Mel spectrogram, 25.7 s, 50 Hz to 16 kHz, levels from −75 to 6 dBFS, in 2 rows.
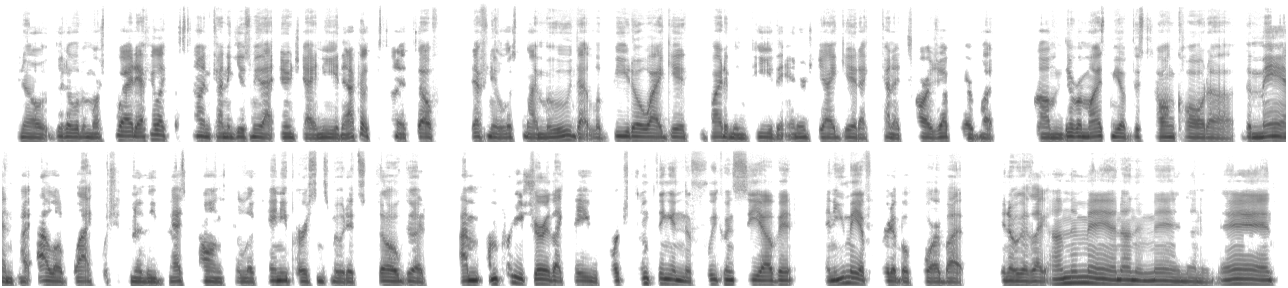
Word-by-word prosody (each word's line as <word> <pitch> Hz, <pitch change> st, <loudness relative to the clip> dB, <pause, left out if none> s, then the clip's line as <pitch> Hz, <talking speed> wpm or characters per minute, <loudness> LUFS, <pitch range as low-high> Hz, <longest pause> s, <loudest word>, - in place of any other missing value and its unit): you 95 Hz, -, -2 dB
know, 90 Hz, -2 st, 0 dB
get 105 Hz, -, -5 dB
a 100 Hz, -, +3 dB
little 95 Hz, -, +1 dB
bit 95 Hz, -, 0 dB
more 90 Hz, -1 st, 0 dB
sweaty, 110 Hz, -2 st, +3 dB
I -, -, +2 dB
feel 125 Hz, +5 st, 0 dB
like 120 Hz, -, +1 dB
the -, -, -16 dB
sun 105 Hz, -2 st, +1 dB
kinda 95 Hz, -1 st, 0 dB
gives 95 Hz, +1 st, -1 dB
me 100 Hz, -, +2 dB
that 85 Hz, -3 st, 0 dB
energy 90 Hz, -1 st, 0 dB
I 80 Hz, -1 st, 0 dB
need, 90 Hz, 0 st, +1 dB
and 85 Hz, -, +2 dB
I -, -, +1 dB
feel -, -, -1 dB
like -, -, -5 dB
the -, -, -16 dB
sun -, -, 0 dB
itself -, -, -2 dB, 0.3 s
definitely 95 Hz, -3 st, 0 dB
lifts 90 Hz, 0 st, -3 dB
my 90 Hz, -, -1 dB
mood, 95 Hz, +6 st, +2 dB
that 85 Hz, -3 st, -3 dB
libido 100 Hz, +4 st, +1 dB
I 95 Hz, -2 st, +2 dB
get, 95 Hz, 0 st, -1 dB
the 80 Hz, -, -16 dB
vitamin 90 Hz, -5 st, 0 dB
D, 95 Hz, -1 st, -1 dB
the -, -, -4 dB
energy 90 Hz, +1 st, -2 dB
I 90 Hz, -1 st, 0 dB
get, 90 Hz, +1 st, -2 dB
I 85 Hz, -, -3 dB, 0.2 s
can 90 Hz, -, -2 dB
kinda 80 Hz, -, -2 dB, 0.2 s
charge 90 Hz, -3 st, +1 dB
up 95 Hz, 0 st, +1 dB
there, -, -, -1 dB
but, -, -, -3 dB, 0.5 s
um, 85 Hz, -1 st, +2 dB
that 105 Hz, +4 st, +3 dB
reminds 100 Hz, +1 st, +2 dB
me 100 Hz, -, +2 dB
of 95 Hz, -, 0 dB
this 95 Hz, -, -4 dB
song 95 Hz, 0 st, +1 dB
called, 90 Hz, -2 st, -1 dB
uh, 80 Hz, -3 st, -3 dB
"The -, -, -4 dB
Man" 95 Hz, -1 st, +3 dB
by 85 Hz, +2 st, -4 dB
Aloe 95 Hz, -4 st, +2 dB
Blacc, 90 Hz, -1 st, +1 dB
which -, -, -14 dB
is -, -, -24 dB
one 90 Hz, -1 st, +1 dB
of 85 Hz, -, +1 dB
the 85 Hz, -1 st, +1 dB
best 95 Hz, 0 st, 0 dB, 0.2 s
songs 90 Hz, -3 st, +1 dB
to 90 Hz, -, -5 dB
lift 85 Hz, -2 st, -2 dB
any 100 Hz, 0 st, +4 dB
person's 90 Hz, 0 st, -2 dB
mood, 85 Hz, -1 st, 0 dB
it's 85 Hz, -, -2 dB
so 95 Hz, -2 st, +4 dB
good, 85 Hz, -4 st, 0 dB, 0.3 s
I'm 205 Hz, 0 st, +5 dB
I'm 240 Hz, -, +6 dB
pretty 155 Hz, -, +1 dB
sure, 120 Hz, -1 st, +4 dB
like, 105 Hz, -, +1 dB
they 100 Hz, -1 st, 0 dB, 0.2 s
worked -, -, -2 dB
something 130 Hz, -2 st, +1 dB
in 110 Hz, -3 st, +5 dB
the 90 Hz, -, -1 dB
frequency 110 Hz, 0 st, 0 dB
of 105 Hz, 0 st, +2 dB
it, 105 Hz, -1 st, +1 dB, 0.3 s
and 105 Hz, -, +4 dB
you 120 Hz, -, +5 dB
may 140 Hz, -1 st, +3 dB
have 115 Hz, -, +2 dB
heard 100 Hz, -, +1 dB
it -, -, -1 dB
before, 85 Hz, 0 st, -2 dB
but 85 Hz, 0 st, -1 dB, 0.4 s
you -, -, -3 dB
know, 100 Hz, -, +4 dB
it -, -, +3 dB
goes 95 Hz, -, +1 dB
like, 95 Hz, -1 st, 0 dB
"I'm 120 Hz, +3 st, +3 dB
the 145 Hz, -, +3 dB
man, 125 Hz, -6 st, +3 dB
I'm 110 Hz, 0 st, +3 dB
the 100 Hz, -2 st, +2 dB
man, 95 Hz, -2 st, +1 dB
I'm 85 Hz, -, -2 dB
the 80 Hz, -1 st, -5 dB
man," 115 Hz, -1 st, +2 dB
95 Hz, 265 wpm, -23 LUFS, 90-105 Hz, 0.5 s, I'm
